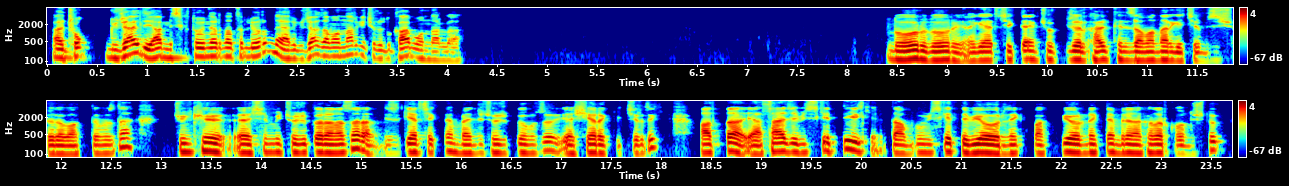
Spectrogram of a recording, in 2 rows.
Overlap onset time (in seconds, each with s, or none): none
